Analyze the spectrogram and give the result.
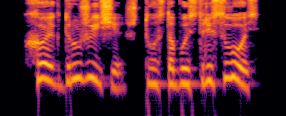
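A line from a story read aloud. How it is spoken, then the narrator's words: Frightened question. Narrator (Russian): Испуганно спросил Семен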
